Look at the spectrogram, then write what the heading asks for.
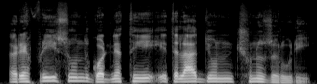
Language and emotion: Kashmiri, neutral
